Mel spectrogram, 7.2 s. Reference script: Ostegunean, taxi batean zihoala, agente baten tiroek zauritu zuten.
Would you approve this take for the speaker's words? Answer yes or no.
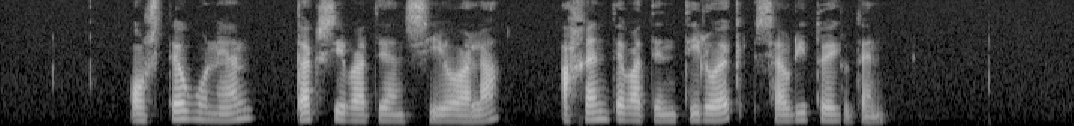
yes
